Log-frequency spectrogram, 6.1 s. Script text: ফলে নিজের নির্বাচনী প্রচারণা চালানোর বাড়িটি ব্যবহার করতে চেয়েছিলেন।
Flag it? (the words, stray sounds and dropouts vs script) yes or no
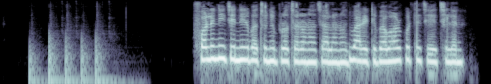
yes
